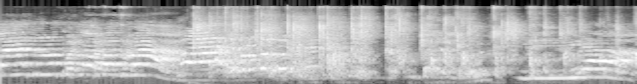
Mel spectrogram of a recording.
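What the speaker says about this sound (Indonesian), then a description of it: "Tepuk tangan dulu untuk kelompok" Classroom children clap for a group of classmates, a burst of quick, uneven claps rising after a teacher's voice, with children's voices mixed in and talk resuming near the end.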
